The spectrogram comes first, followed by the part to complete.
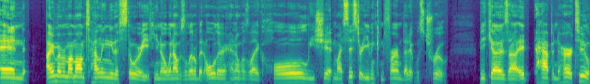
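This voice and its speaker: A medium-pitched man's voice with an American accent, fairly even intonation and a moderate pace, on a very clean recording with a silent background. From US Midwest (Nebraska, then Iowa). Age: 20s. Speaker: streamer. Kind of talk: storytelling. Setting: home streaming room. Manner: casual, with fillers and swearing.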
